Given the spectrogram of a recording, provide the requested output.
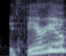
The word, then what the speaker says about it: Ethereum: uh what's it called i can't say atrium ethereum cerium ethereum is how you say it theory i think it's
